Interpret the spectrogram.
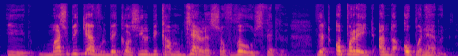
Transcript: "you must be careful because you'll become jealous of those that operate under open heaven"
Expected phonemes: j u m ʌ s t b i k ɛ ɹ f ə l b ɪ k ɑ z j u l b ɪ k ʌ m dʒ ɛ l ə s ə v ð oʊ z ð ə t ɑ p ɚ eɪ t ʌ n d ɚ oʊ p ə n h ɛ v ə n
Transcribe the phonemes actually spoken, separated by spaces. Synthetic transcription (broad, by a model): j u m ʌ s t b i k ɛ ɹ f ə l b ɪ k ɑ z j u l b ɪ k ʌ m dʒ ɛ l ə s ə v ð oʊ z ð ə t ɑ p ɚ eɪ t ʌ n d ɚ oʊ p ə n h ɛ v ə n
